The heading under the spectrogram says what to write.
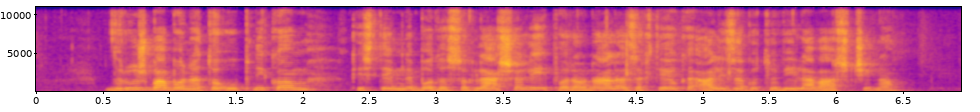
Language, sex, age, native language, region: Slovenian, female, 50-59, Slovenian, Zasavska region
